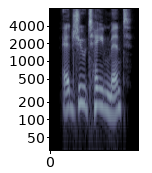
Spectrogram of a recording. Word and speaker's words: edutainment: edutainment.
